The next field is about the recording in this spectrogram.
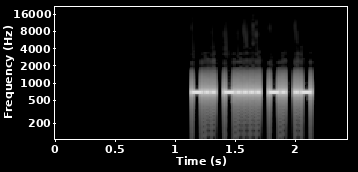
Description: Morse code, heard as a keyed tone, about 44 wpm, 700 Hz. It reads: D6NA
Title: All Cut Numbers - 4-Digit 45wpm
